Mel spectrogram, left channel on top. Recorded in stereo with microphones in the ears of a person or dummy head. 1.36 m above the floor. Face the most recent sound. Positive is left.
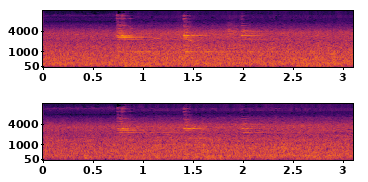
turn(degrees=35)  # may be behind; listen again after turning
